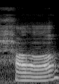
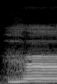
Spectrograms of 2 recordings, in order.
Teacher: হলকের মাঝখান থেকে চাপ দিয়ে চিকন করে বলব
